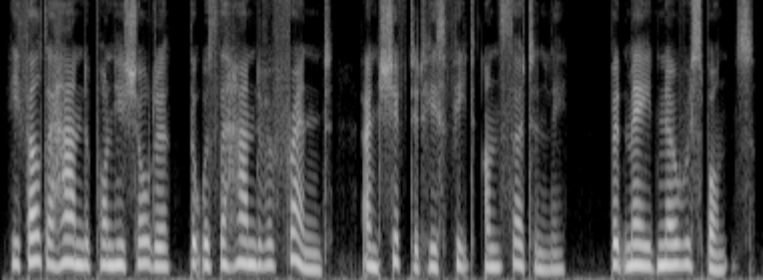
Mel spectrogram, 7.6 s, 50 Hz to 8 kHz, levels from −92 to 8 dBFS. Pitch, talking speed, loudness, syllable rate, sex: 205 Hz, 180 wpm, -20 LUFS, 4.8 syllables/s, female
